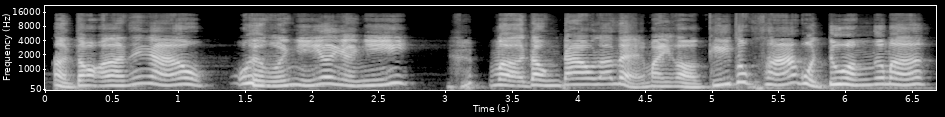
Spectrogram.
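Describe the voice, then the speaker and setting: A man voicing a loud, hysterical middle-aged mother who scolds and wails at a shriek. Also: expressive, normal speed, full character voice. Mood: shrieking scolding. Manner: wailing, scolding at a high shriek.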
